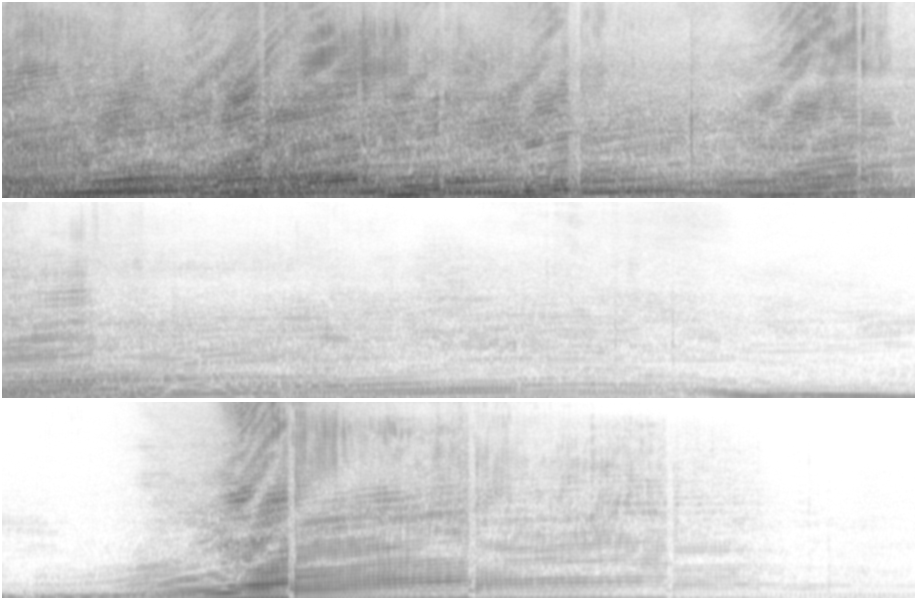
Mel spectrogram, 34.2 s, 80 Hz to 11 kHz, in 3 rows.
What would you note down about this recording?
Super lightweights ... 650cc practice ... Mere Hairpin ... Oliver's Mount ... Scarborough ... open lavaliers clipped to base ball cap ...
